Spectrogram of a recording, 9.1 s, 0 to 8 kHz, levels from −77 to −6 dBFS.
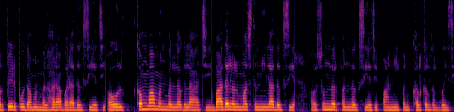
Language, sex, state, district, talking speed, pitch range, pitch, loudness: Halbi, female, Chhattisgarh, Bastar, 230 wpm, 180-195 Hz, 185 Hz, -27 LUFS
